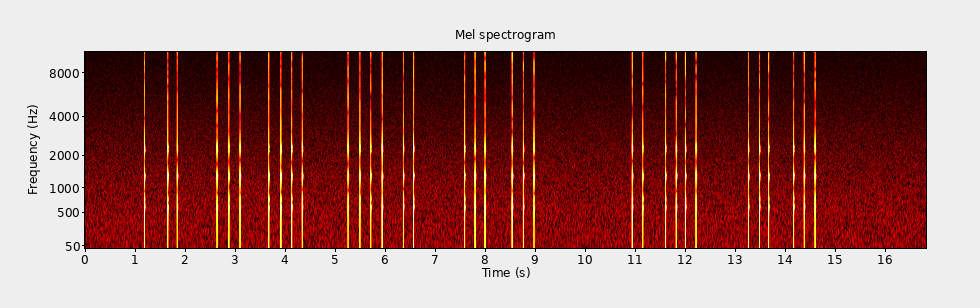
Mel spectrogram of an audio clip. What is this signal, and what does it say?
Tap code, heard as taps on a table, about 5 knocks a second. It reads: BORN IN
